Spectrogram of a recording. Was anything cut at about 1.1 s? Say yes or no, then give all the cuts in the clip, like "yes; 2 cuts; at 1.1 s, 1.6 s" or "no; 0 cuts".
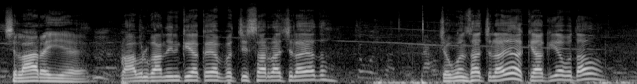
yes; 1 cut; at 1.1 s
